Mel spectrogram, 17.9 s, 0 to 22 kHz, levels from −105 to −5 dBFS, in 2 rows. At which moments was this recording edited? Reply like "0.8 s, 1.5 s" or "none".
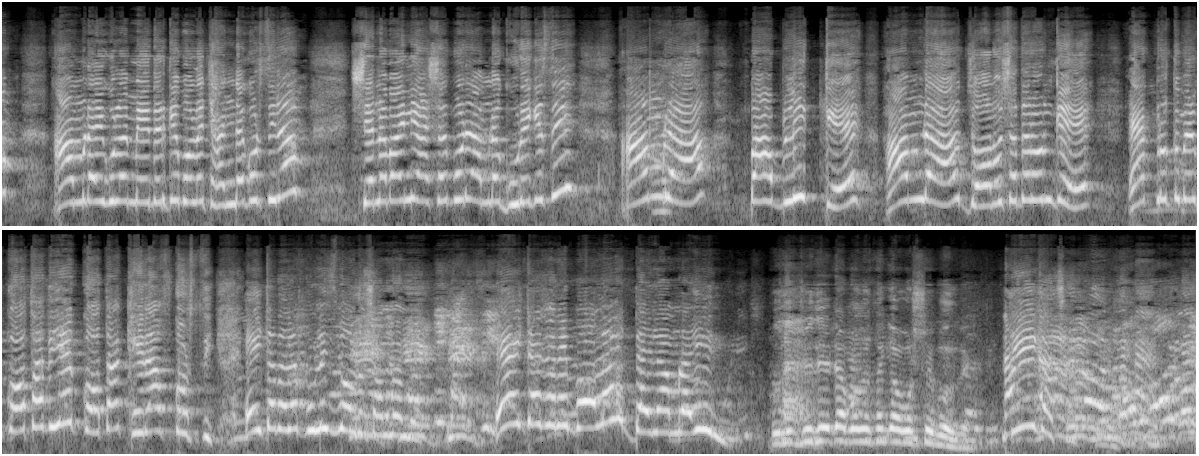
none

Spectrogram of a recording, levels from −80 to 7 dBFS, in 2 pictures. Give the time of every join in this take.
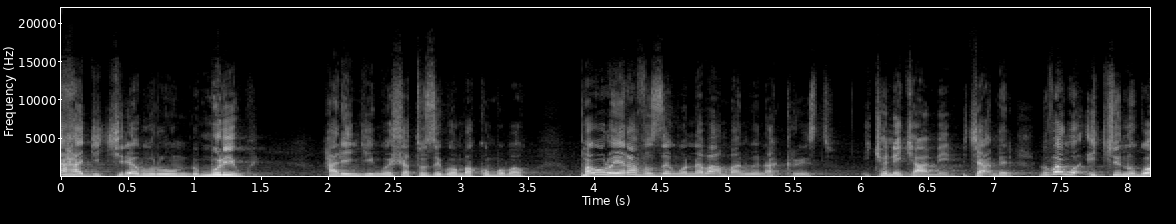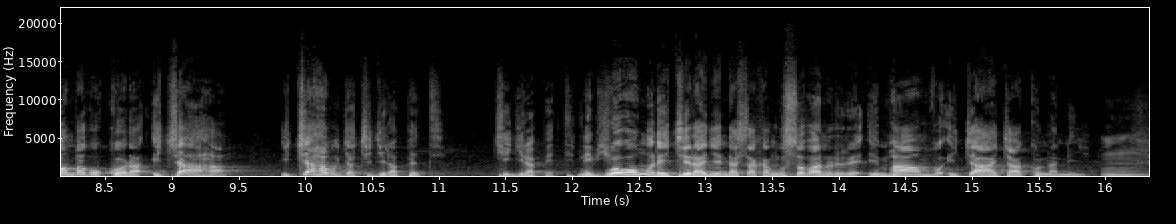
none

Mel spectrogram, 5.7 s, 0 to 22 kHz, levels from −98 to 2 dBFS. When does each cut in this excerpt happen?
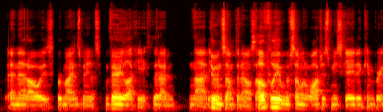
1.4 s, 3.2 s, 4.3 s

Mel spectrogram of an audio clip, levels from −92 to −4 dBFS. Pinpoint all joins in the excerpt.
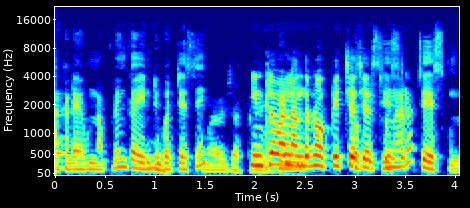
none

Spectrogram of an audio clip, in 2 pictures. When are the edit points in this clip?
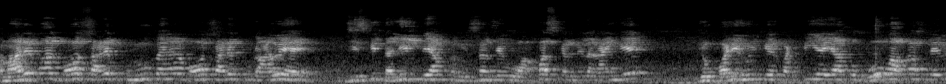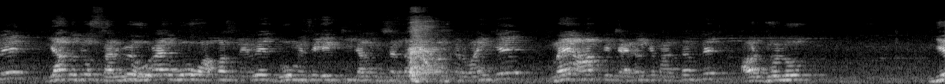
none

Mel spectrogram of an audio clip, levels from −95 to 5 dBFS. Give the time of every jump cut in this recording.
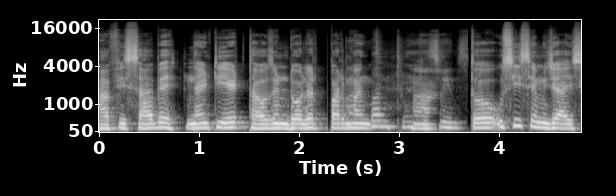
0.8 s, 3.5 s

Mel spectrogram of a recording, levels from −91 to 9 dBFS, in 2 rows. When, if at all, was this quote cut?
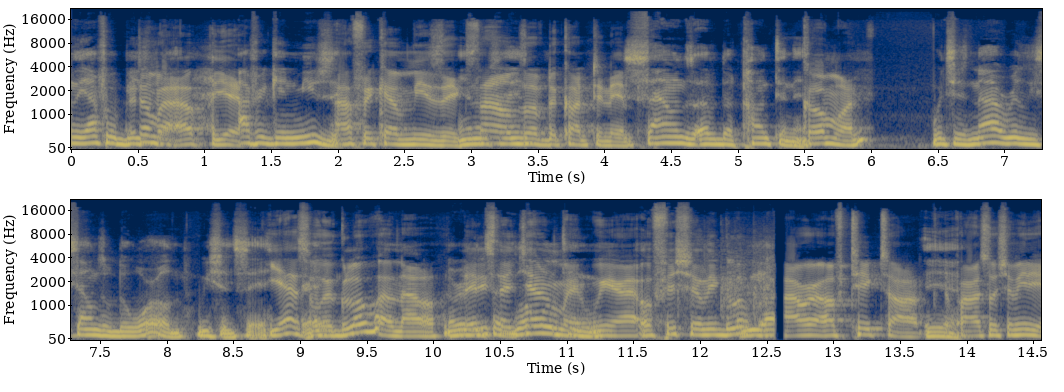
12.6 s

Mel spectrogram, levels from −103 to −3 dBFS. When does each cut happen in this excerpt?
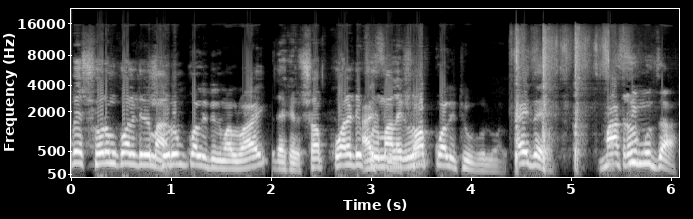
2.0 s, 4.3 s

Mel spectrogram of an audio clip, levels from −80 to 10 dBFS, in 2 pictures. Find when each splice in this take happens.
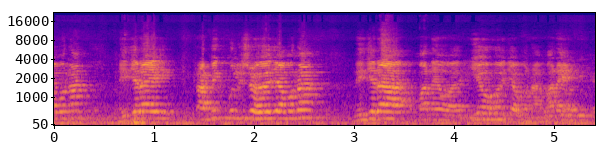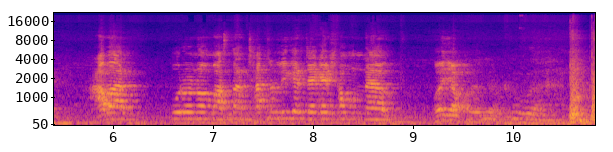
none

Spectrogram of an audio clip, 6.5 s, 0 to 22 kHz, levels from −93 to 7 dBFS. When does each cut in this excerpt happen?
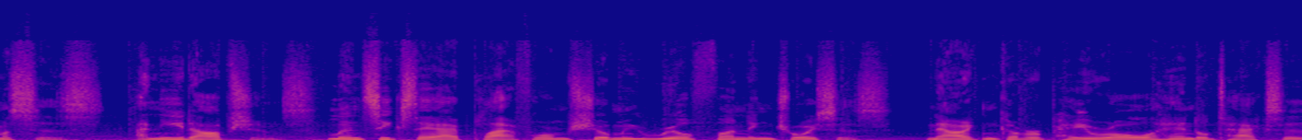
none

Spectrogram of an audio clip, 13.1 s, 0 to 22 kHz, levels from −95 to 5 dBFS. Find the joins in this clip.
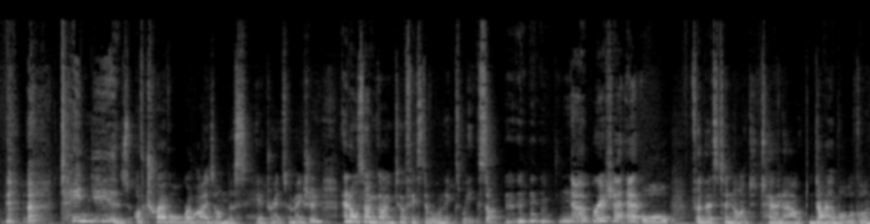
12.0 s

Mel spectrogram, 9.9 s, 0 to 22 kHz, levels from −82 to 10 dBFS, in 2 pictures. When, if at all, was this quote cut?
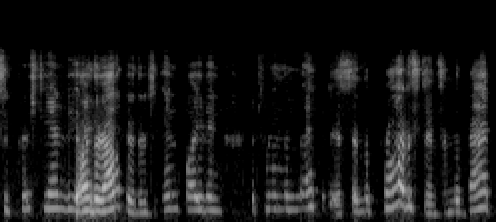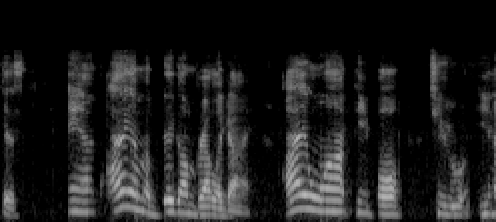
3.5 s

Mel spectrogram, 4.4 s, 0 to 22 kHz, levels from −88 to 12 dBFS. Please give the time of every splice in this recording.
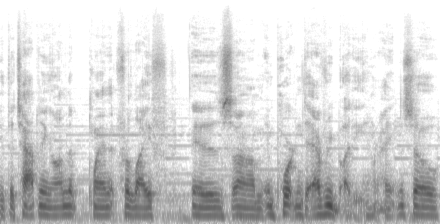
1.7 s

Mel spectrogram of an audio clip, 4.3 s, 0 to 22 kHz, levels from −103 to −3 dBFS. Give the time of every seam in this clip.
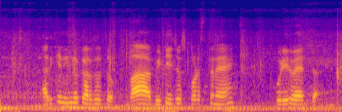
none

